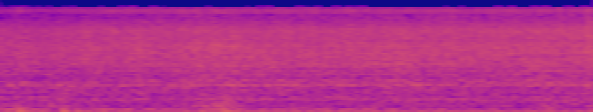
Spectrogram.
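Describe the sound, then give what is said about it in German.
Onions sizzle as they fry in a pan, a steady, even hiss of hot fat that holds unbroken for the whole moment with no talking over it. “Zwiebeln, tue es mit der Hand nochmal rauskratzen alles und dann kann ich es ein bisschen anbraten”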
